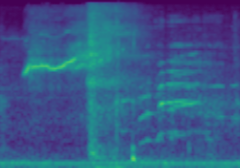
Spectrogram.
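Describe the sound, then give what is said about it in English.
A thin nasal whistle while sniffing the aroma of a drink: a high, rising whistle tone, a breathy sniff burst, then a few shorter wavering whistle tones trailing off, with no talk. “You got that nose whistle going.”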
